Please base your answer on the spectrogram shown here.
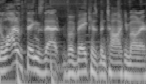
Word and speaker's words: Vivek: another thing about uh Vivek everyone who hates him says his name correctly and everyone who likes him uh does not say his name correctly they keep saying Vivek Vivek like cake he said it himself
